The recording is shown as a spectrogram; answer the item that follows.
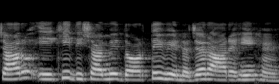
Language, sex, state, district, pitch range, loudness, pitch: Hindi, female, Bihar, Darbhanga, 210-250 Hz, -18 LUFS, 240 Hz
